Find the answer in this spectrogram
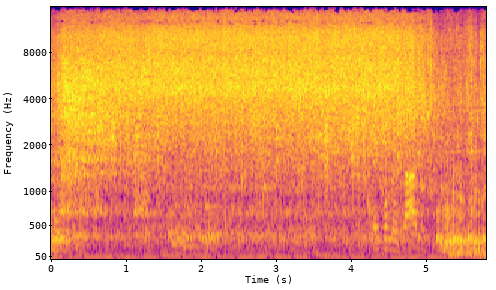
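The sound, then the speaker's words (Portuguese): A toilet flushes loudly, a steady roar of rushing water that fills the whole stretch, with a brief spoken question near the end. “descargazinho, descarga, descargazinho.”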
